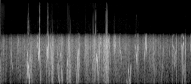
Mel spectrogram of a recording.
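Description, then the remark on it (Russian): Pitch-lowered ultrasonic giggling of a tame domestic pet rat being tickled: a rapid, irregular stream of short chirps and squeaks, some sharper and louder than others, with no voices. “И это была ручная домашняя крыса.”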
